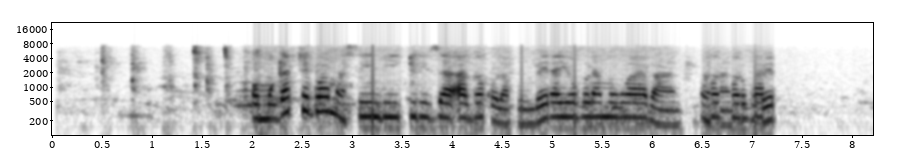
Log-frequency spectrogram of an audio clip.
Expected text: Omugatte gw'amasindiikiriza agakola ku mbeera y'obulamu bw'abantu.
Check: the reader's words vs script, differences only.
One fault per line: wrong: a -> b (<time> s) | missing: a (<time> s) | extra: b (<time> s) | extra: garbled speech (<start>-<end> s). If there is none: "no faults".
extra: garbled speech (6.5-7.2 s)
